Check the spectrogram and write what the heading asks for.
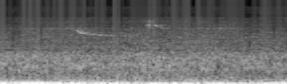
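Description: Steady low rumble of a vehicle's engine running, heard from inside the cab.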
